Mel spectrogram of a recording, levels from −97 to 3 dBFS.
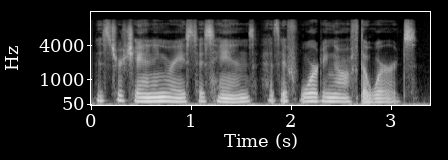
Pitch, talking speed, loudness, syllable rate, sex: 155 Hz, 195 wpm, -17 LUFS, 4.4 syllables/s, female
